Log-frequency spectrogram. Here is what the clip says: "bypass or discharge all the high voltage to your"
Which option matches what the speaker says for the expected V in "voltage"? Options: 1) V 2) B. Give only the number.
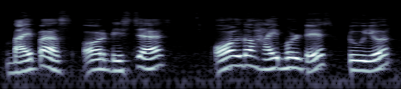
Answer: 2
